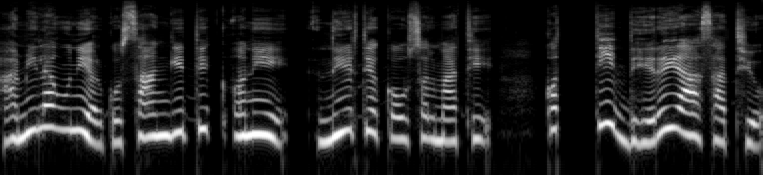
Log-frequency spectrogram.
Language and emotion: Nepali, sad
